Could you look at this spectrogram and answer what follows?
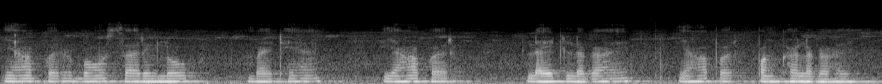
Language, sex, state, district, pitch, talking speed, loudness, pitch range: Hindi, male, Chhattisgarh, Raipur, 135 Hz, 115 wpm, -15 LUFS, 130-135 Hz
